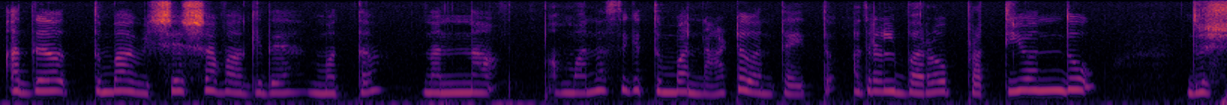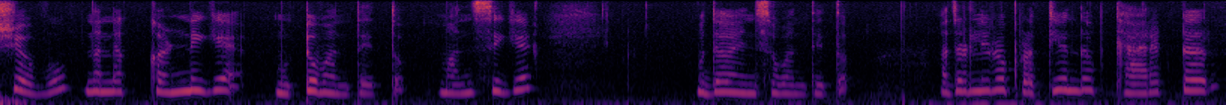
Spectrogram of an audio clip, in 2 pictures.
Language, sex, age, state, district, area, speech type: Kannada, female, 18-30, Karnataka, Chitradurga, rural, spontaneous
